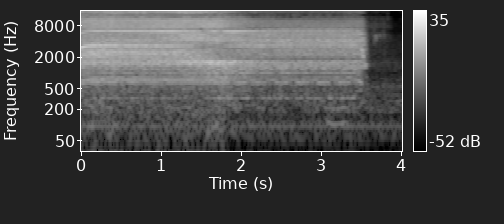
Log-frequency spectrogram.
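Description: Cordless drill spinning the water pump of a 1957 Johnson 7.5 HP outboard, with a weak trickle of cooling water. A steady, loud, bright whir runs for about three and a half seconds, then cuts off abruptly, leaving faint background.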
